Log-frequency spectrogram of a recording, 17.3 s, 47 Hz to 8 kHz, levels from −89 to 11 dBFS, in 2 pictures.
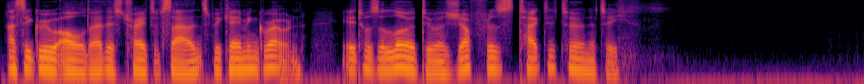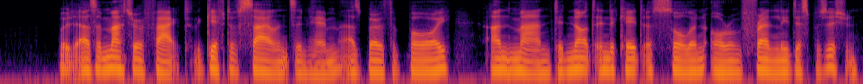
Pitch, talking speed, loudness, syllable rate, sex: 105 Hz, 145 wpm, -21 LUFS, 5.0 syllables/s, male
